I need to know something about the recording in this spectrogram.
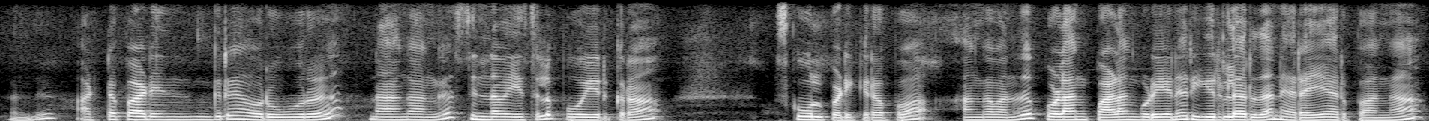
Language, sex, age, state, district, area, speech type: Tamil, female, 45-60, Tamil Nadu, Coimbatore, urban, spontaneous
